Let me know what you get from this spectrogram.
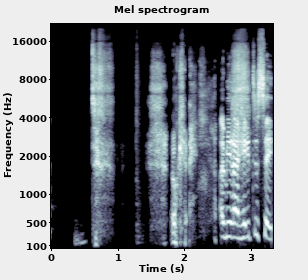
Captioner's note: laughing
